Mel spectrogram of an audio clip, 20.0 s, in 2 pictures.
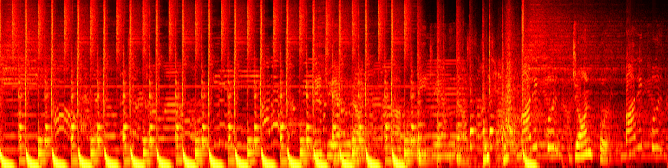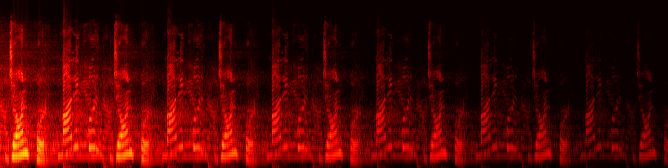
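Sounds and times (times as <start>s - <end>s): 
Bhojpuri DJ song with dholak and bass mix: 0.0s - 11.2s.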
